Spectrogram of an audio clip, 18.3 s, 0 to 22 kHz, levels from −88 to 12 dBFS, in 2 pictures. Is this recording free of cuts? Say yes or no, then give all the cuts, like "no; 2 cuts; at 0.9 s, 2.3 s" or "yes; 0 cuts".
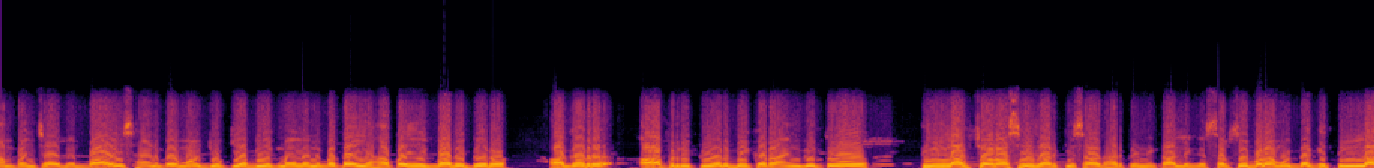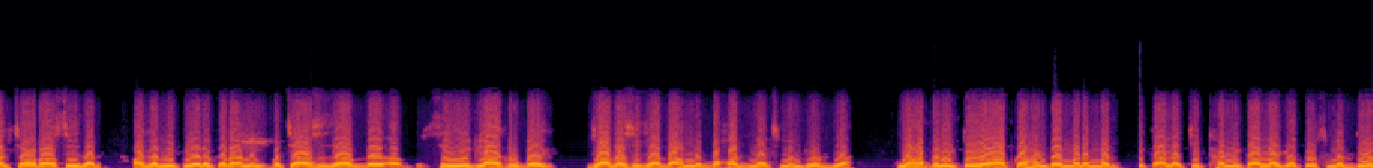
no; 1 cut; at 16.8 s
